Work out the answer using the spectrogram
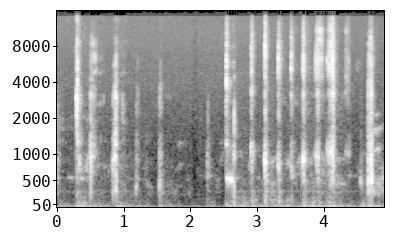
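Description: Close-miked mouth sounds of biting and chewing raw green chillies: a string of irregular, sharp crunches and wet clicks, several a second.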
